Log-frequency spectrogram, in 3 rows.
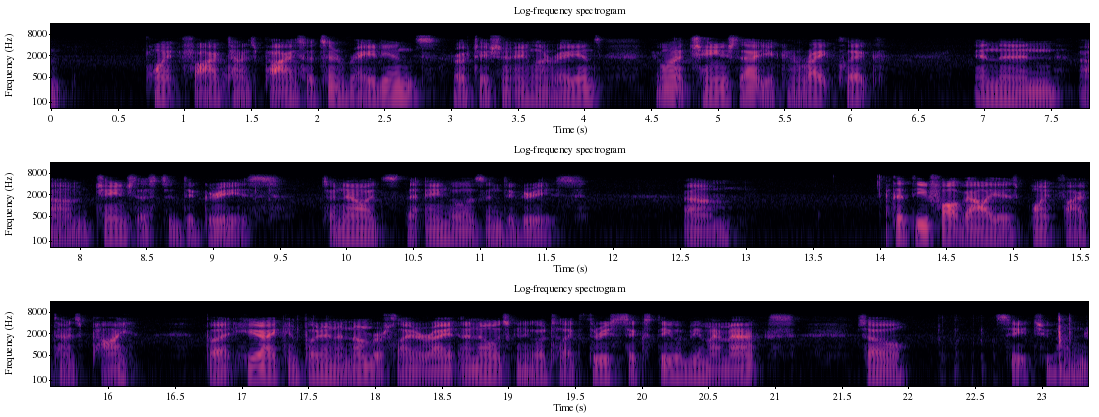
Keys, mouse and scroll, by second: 9.4 click, 17.5 click, 22.3 KP_2, 22.4 KP_0, 22.6 KP_0, 23.2 Return.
